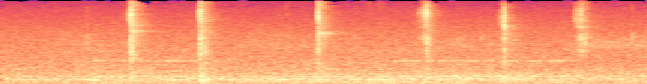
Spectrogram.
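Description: Hand-held lighter being struck again and again: about six sharp clicks, unevenly spaced, as it fails to light.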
